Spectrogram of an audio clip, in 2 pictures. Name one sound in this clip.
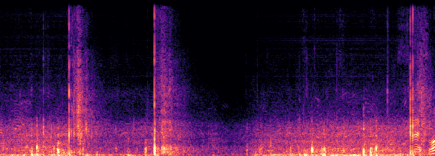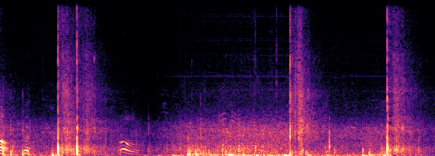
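Fireworks burst overhead with loud sharp bangs.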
